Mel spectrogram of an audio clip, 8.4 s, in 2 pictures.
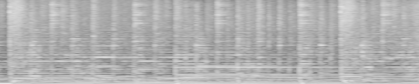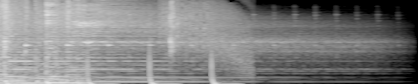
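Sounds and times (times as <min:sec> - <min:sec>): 
uplifting summer bass: 0:00.0 - 0:05.5.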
